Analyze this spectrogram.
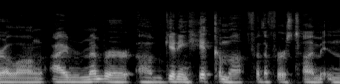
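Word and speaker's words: jicama: I didn't know how to even pronounce it. I I thought it was Jikima, right?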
